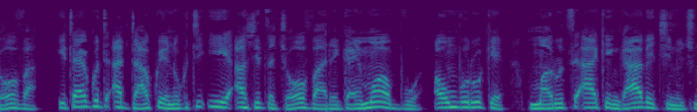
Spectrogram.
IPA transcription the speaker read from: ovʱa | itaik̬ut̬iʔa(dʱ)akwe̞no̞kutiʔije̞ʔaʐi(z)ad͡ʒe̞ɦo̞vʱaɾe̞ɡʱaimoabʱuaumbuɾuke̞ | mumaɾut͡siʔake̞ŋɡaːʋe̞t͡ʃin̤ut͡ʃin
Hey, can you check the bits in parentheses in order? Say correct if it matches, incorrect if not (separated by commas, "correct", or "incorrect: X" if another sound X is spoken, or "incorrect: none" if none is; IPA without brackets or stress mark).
correct, incorrect: d͡z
